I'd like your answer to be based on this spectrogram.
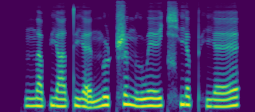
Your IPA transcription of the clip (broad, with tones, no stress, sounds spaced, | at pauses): n̪ ä˧˥ p j ä˧˥ t̪ j ɛ̰˨˩ n̪ u˥˧ ʈ͡ʂ ə˥˩ n l w e˧˥ ɪ̯ t͡ɕʰ j ɛ˧ pʰ j ɛ˧˥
